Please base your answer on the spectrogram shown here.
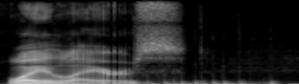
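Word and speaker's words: Waylayrs: Um there's some on disogg it's spelled w a y l a y rs. Way layers.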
